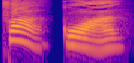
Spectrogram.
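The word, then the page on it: fanguan: fan4guan3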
